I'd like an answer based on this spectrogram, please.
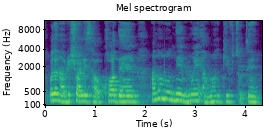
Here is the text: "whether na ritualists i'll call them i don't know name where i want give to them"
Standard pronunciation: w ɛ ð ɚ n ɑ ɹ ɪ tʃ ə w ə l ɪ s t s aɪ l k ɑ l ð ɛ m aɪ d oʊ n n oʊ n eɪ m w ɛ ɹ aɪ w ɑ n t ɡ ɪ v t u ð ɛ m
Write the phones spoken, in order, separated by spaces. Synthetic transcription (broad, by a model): w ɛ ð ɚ n ɑ ɹ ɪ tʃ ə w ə l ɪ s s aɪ w k ɑ l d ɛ m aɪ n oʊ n n oʊ n eɪ m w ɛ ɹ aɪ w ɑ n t ɡ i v t u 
